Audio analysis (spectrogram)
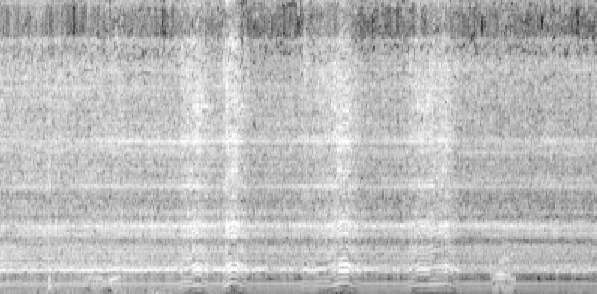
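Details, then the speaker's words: Used Traxxas Slayer nitro RC truck after replacing the faulty glow plug, fitted with a homemade tube-and-tape silencer: high-pitched engine buzzes steadily, rising and falling cleanly with throttle blips, no stumbling; running normally. "right okay so we got it running the main thing is get it running"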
